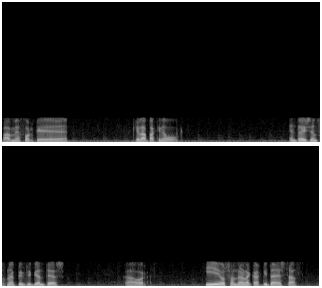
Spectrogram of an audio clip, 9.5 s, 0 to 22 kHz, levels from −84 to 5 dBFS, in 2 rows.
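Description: The audio has travelled over a call link, and nothing above 4 kHz survives, which fits a narrowband G.711-style codec. Two bursts of packet loss occur, at 2.48 to 2.62 s and 4.78 to 4.86 s. About 120 ms and 60 ms go missing. The receiver stretches the last sound into a fading buzz or hiss, then jumps ahead. Two short concealed packet losses follow, at 6.90 to 6.96 s and 8.22 to 8.25 s. Roughly 40 ms and 20 ms never arrived in time. Each gap was patched by extending the preceding sound, leaving a brief smear or wobble.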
